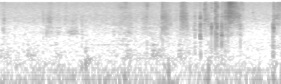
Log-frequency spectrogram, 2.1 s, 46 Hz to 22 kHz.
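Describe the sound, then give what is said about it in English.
An oracle card is drawn from a deck, giving a continuous papery rustle and sliding friction of cards being handled, with light scratchy patters throughout. “let's pull your Oracle card for March 25th through 31, please, for Gemini”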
